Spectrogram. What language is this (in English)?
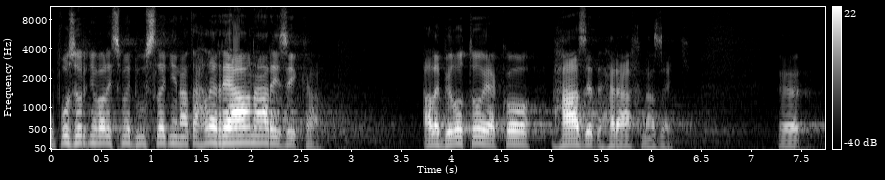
Czech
